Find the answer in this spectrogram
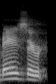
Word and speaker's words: dessert: Rồi với desserts, các bạn nhớ không đọc là dessert nha, có hai chữ s nè, dessert, chữ z cho vào dessert nha các bạn.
